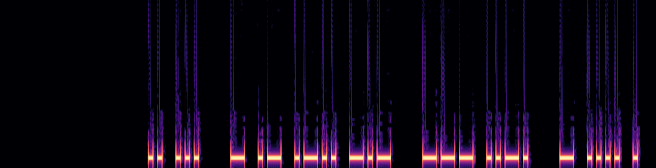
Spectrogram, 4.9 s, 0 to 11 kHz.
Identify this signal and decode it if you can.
Morse code, heard as a keyed tone, about 34 wpm, 700 Hz. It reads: IS TALK OF THE
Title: Sets of 5 Words Encore2 35wpm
